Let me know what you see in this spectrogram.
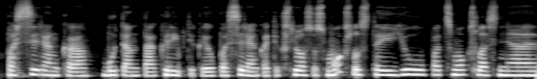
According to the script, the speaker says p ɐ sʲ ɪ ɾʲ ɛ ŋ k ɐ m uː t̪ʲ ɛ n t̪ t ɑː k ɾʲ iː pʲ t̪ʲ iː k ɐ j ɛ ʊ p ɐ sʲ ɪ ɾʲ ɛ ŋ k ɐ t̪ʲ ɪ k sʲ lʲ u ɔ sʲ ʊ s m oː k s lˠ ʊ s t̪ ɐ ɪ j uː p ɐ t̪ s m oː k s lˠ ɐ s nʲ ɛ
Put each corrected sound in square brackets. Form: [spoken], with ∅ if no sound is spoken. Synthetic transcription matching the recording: p ɐ sʲ ɪ ɾʲ ɛ ŋ k ɐ [b] uː t̪ʲ ɛ n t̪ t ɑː k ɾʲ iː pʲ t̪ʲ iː k ɐ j ɛ ʊ p ɐ sʲ ɪ ɾʲ ɛ ŋ k ɐ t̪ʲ ɪ k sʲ lʲ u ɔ sʲ ʊ s m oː k s lˠ ʊ s t̪ ɐ ɪ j uː p ɐ t̪ s m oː k s lˠ ɐ s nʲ ɛ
